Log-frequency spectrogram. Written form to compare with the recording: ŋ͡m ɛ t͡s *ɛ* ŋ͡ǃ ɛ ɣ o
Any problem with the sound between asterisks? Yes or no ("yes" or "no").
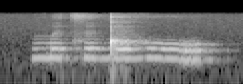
no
